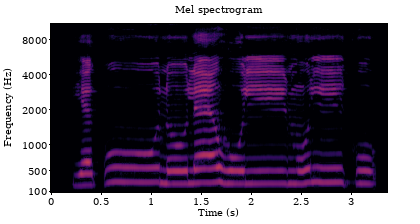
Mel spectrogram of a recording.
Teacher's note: لام جو ہے نا ساکن ہے، تو یہ آپ نے کلکلا نہیں کرنا اس پہ۔ اگر آپ اس کو پڑھ دیتے ہیں ہل ملکو تو یہ رونگ ہو جائے گا۔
